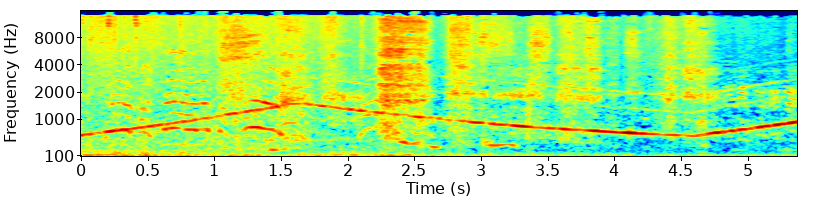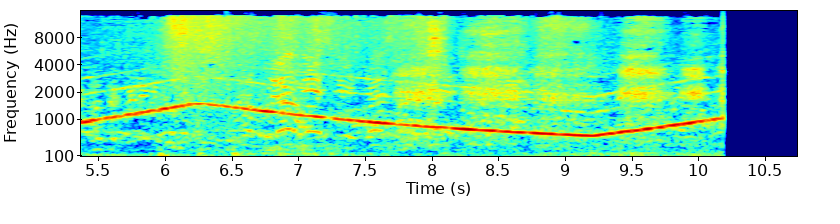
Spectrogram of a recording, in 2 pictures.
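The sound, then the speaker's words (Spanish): An ambulance siren wails loudly, sweeping slowly up and down in long rising and falling tones over rumbling traffic noise, then cutting off abruptly; the ambulance is carrying a woman in labour to hospital. “Vamos a ver el otro video, el de la ambulancia.”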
